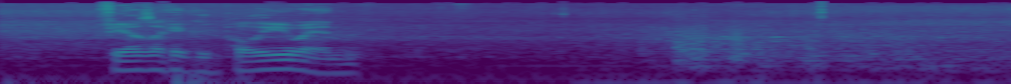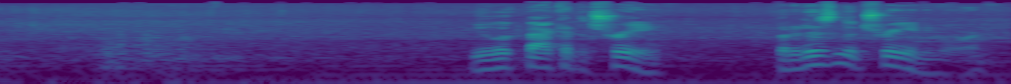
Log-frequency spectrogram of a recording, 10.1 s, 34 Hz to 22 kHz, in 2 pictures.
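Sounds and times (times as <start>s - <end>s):
steady rain hissing: 0.0s - 10.0s
speech: 0.6s - 1.9s, 7.4s - 10.0s
deep rolling thunder rumbling: 2.8s - 10.0s.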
